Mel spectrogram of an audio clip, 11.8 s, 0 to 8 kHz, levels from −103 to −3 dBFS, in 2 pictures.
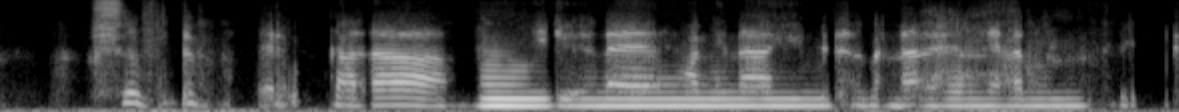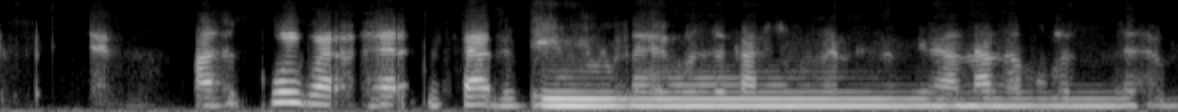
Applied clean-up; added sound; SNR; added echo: neural diffusion model UNIVERSE++.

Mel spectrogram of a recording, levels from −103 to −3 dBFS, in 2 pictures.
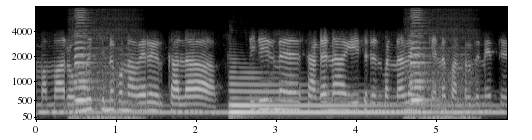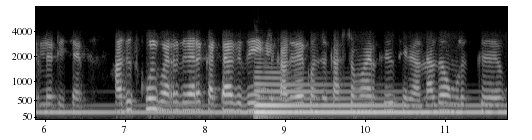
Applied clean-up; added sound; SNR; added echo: none; Bass guitar + Traffic noise, roadway noise / Vehicle horn, car horn, honking; -4 dB; none.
